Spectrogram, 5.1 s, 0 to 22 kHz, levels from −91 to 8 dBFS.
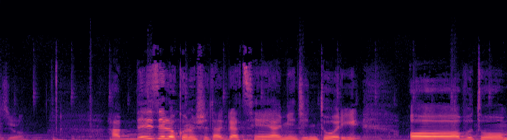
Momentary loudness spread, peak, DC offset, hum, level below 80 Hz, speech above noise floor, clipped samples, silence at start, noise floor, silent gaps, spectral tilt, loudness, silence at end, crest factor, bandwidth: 15 LU; -10 dBFS; under 0.1%; none; -52 dBFS; 23 dB; under 0.1%; 0 s; -49 dBFS; none; -4.5 dB/octave; -26 LUFS; 0 s; 16 dB; 13 kHz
